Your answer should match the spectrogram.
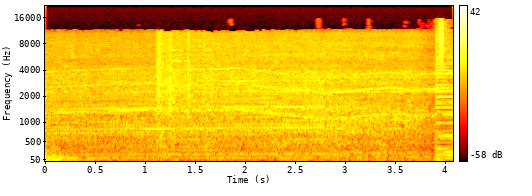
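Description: Steady, dense wash of noise like road traffic, with a faint tone gliding up and then down through it. A guitar comes in at the very end.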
